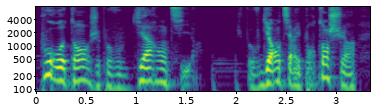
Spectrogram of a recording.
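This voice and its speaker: A man with a slightly high voice rants through a blunt commentary monologue. He sounds indignant, circles back on himself and fills gaps with hesitations. Soft music plays quietly behind him. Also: fast talker, vocal fry, husky. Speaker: video commentator.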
